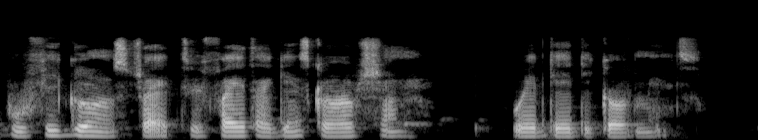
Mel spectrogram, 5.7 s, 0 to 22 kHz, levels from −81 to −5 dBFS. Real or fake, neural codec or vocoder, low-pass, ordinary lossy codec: real; none; 7.2 kHz; none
